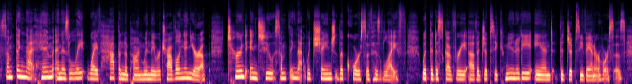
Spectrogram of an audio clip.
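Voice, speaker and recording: A woman with an ordinary speaking voice talks at a medium pitch and moderate pace, with ordinary pitch variation and very even loudness, in a dry, close sound with no echo. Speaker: podcast host. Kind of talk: scripted intro and casual interview.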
